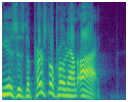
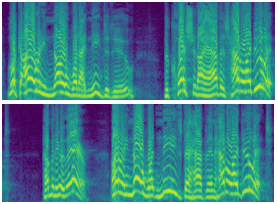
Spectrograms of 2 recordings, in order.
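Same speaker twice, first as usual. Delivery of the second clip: pleading believer; 5 semitones higher, 4 dB louder than usual. Pretend. Voicing a worried believer's question.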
